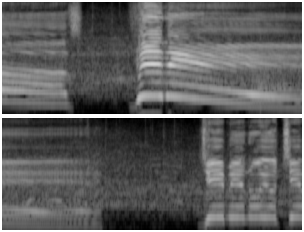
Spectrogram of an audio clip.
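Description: A male football commentator's drawn-out goal cry, a held vowel sliding steadily down in pitch. A first long call trails off early, then a second falls from high to low over more than two seconds. Ordinary commentary picks up again about a second before the end.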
